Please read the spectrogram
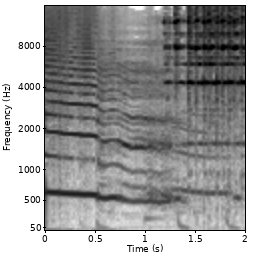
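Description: A voice holds one long wailing note that slowly falls in pitch, over a beat of low thumps. About a second in, a high, steady electronic ringing tone like an alarm comes in.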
